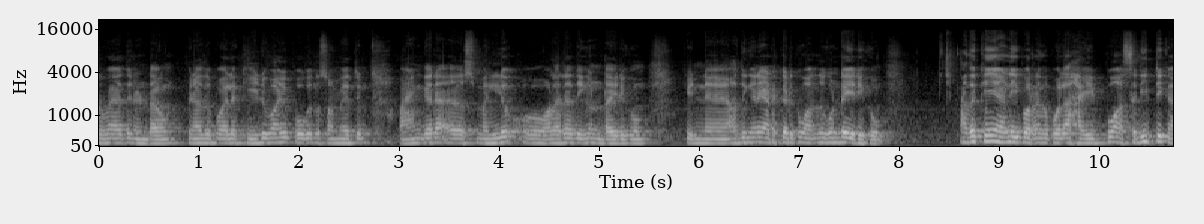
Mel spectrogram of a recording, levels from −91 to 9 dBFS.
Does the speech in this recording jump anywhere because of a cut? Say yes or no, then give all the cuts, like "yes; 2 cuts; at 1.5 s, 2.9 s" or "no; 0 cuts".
no; 0 cuts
